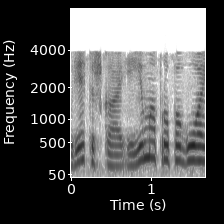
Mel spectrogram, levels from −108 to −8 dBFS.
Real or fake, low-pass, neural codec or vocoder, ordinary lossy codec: real; 7.2 kHz; none; AAC, 16 kbps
